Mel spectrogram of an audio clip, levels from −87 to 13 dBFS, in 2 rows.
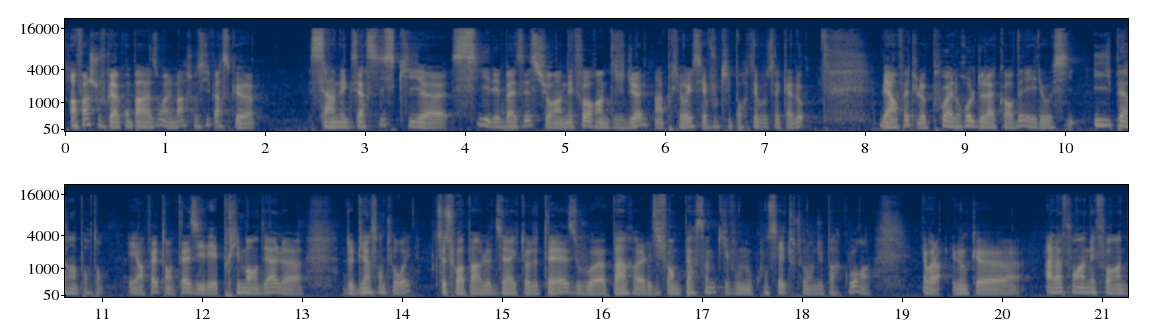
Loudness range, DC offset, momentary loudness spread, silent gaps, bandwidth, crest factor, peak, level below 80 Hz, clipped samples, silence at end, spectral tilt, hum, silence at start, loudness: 4 LU; under 0.1%; 11 LU; none; 16.5 kHz; 26 dB; -4 dBFS; -60 dBFS; under 0.1%; 0 s; -3 dB/octave; none; 0 s; -30 LUFS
